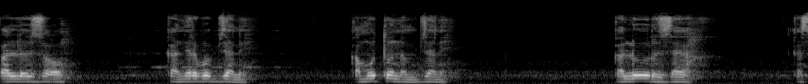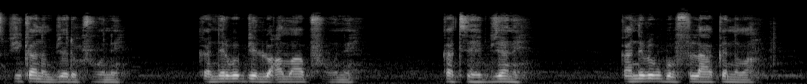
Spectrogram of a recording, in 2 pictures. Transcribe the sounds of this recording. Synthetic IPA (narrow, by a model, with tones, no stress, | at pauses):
pa˦lːɨ˦zʊ˦ʔʊ˨ | ka˨nɨ˦ɾɨ˦ba˦bɛ˦nɨ˨ | ka˨mo˦to˦nɨ˨m̩˨bɛ˦nɨ˨ | ka˨lo˦ɾɨ˨za˦ja˨ | ka˨sɨ̥˨piː˦ka˦nɨ˨m̩˨bʲɛ˦dɨ˨puː˦nɨ˨ | ka˨nɨ˦ɾɨ˦ba˦bʲɛ˦la˦ʔa˨maː˦pʰuː˨nɨ˨ | ka˨tɪ˨hɪ˨bjɛ˦nɨ˨ | ka˨nɨ˦ɾba˦ba˦ɡ͡bʊ˨bfɨ˦laː˦kɨ˦nɨ˨ma˨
